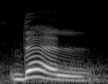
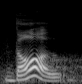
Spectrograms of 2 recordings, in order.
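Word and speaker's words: د: Dal. Never ever say dal. Have to say dal. Soft.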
